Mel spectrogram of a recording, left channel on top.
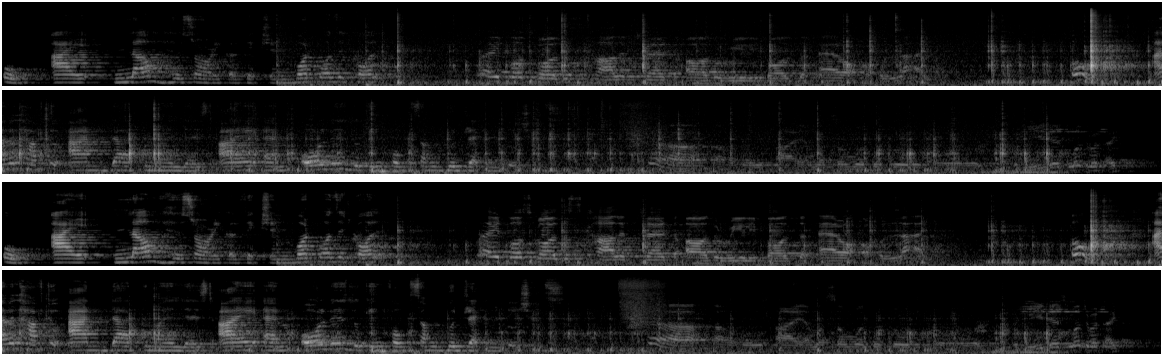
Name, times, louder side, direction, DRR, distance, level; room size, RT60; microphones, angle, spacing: voice 1, 0.0-4.1 4.7-4.9 10.7-11.0 11.3-17.2 17.8-18.3 21.3-22.4, right 4 dB, 30° right, 8 dB, 1.0 m, -40 dB
sound 1, 2.7-22.1, left 4 dB, 40° left, 1.8 m, -44 dB
voice 2, 4.8-9.3 18.0-21.4 21.7-22.7, right 2 dB, 90° right, 6 dB, 3.2 m, -45 dB
26.5 x 24.0 x 9.1 m, 1.5 s
head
